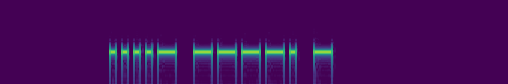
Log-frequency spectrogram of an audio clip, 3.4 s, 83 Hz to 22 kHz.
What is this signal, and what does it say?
Morse code, heard as a keyed tone, about 30 wpm, 700 Hz. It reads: 49T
